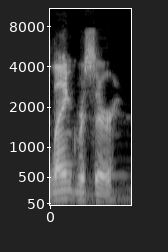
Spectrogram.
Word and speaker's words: Langrisser: I don't have it up, but it's pronounced Langrisser.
